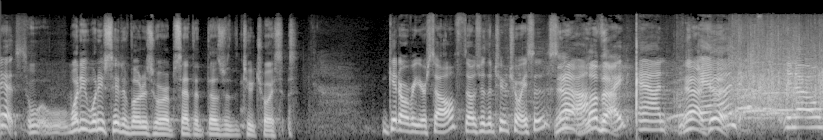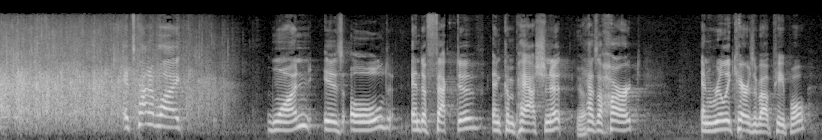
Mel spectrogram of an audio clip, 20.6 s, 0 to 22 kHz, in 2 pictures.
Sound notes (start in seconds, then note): 10.6 applause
